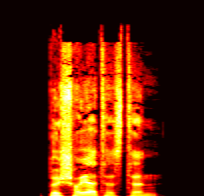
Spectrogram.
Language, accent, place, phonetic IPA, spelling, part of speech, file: German, Germany, Berlin, [bəˈʃɔɪ̯ɐtəstn̩], bescheuertesten, adjective, De-bescheuertesten.ogg
- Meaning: 1. superlative degree of bescheuert 2. inflection of bescheuert: strong genitive masculine/neuter singular superlative degree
